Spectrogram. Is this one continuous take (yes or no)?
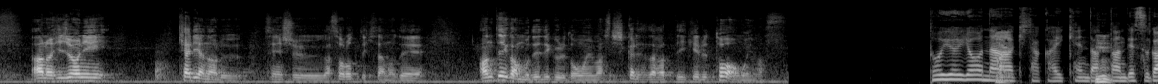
no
